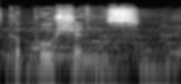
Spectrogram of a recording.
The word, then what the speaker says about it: Capuchin: Some places, especially in Europe, you'll go and they'll still refer to us as Capuchins. Here in the United States, of course, it's pronounced Capuchin.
